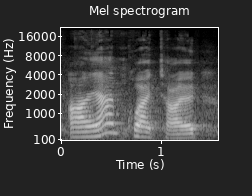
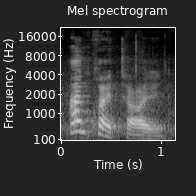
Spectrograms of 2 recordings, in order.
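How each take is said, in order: First: I and am are said as two words. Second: I and am merge into one syllable. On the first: The speaker calls it wrong. "You don't say" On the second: The speaker calls it right. "rather you say"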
